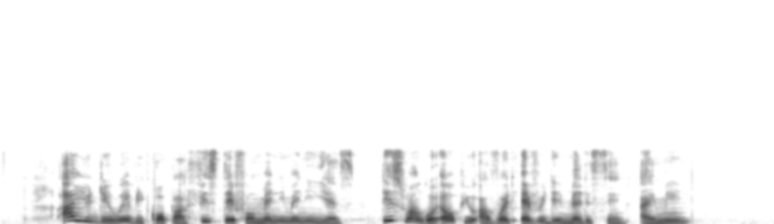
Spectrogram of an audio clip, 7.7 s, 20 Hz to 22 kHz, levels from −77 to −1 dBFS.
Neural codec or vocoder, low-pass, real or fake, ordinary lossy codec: none; 7.2 kHz; real; MP3, 96 kbps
